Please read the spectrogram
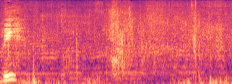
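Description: African honey bees buzzing around the harvested wild honeycomb: a faint, steady hum over low rumbling.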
